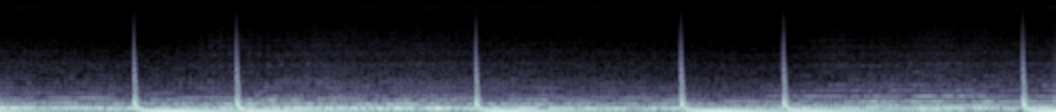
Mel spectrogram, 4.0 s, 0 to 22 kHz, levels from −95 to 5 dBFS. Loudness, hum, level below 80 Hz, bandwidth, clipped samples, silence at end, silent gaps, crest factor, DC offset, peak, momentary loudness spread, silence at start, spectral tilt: -18 LUFS; none; -18 dBFS; 2.3 kHz; under 0.1%; 0 s; none; 12 dB; under 0.1%; -2 dBFS; 6 LU; 0 s; -13 dB/octave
